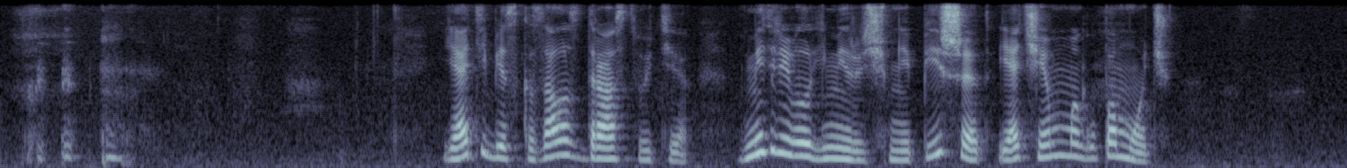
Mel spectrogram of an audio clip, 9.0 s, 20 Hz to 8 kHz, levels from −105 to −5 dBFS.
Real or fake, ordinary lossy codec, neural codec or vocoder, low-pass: real; none; none; 7.2 kHz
